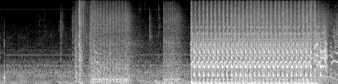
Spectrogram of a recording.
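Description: Gunfire in Rainbow Six Siege gameplay, a few scattered shots and then a long, loud sustained burst of rapid automatic fire near the end, with no talk over it.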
